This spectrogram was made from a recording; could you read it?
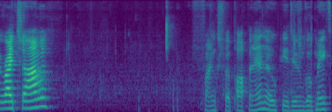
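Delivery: talking with mouth full. Speaker greets Simon, who popped in, while eating chips: talking with mouth full. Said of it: "Sorry if I sound like I'm shoveling food down my mouth".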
